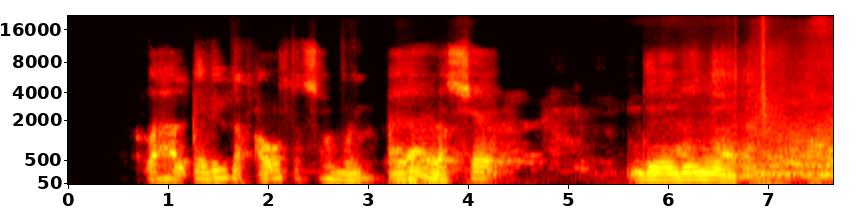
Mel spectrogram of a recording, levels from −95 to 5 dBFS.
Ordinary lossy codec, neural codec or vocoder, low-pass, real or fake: none; codec, 44.1 kHz, 2.6 kbps, DAC; none; fake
